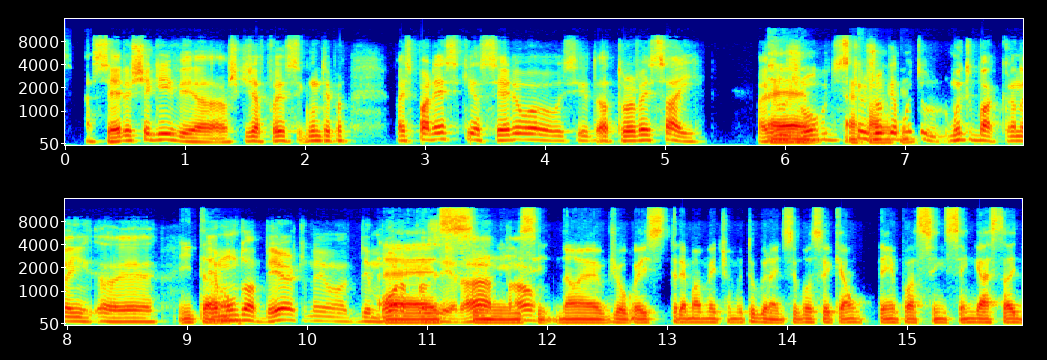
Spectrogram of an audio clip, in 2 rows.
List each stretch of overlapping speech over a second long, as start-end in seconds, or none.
5.8-7.1, 10.7-12.1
